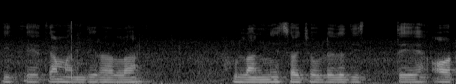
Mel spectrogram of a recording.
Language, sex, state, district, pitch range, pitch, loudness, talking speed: Marathi, male, Maharashtra, Pune, 110-115 Hz, 110 Hz, -33 LUFS, 105 wpm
